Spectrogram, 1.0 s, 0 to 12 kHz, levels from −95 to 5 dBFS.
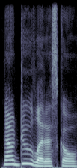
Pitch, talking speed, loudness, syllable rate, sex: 230 Hz, 290 wpm, -15 LUFS, 5.4 syllables/s, female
